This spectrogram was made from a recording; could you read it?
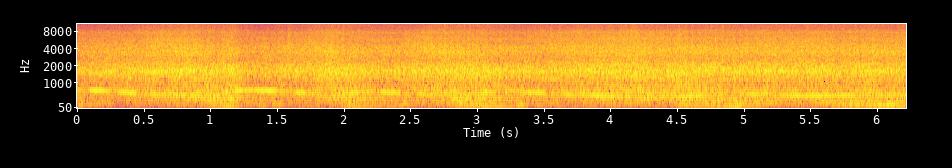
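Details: Evinrude/Johnson 15 hp outboard running after driveshaft swap: steady high whine over the motor, drifting with engine speed, less bad than with the other driveshaft but still present; source unknown, motor deemed parts.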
